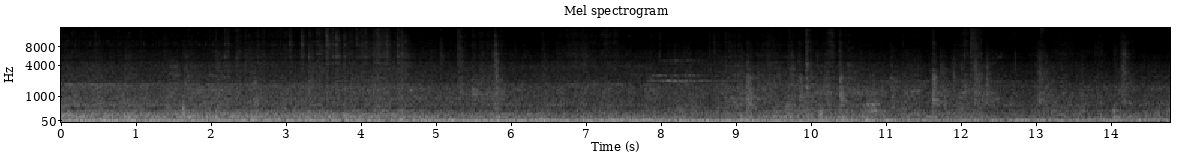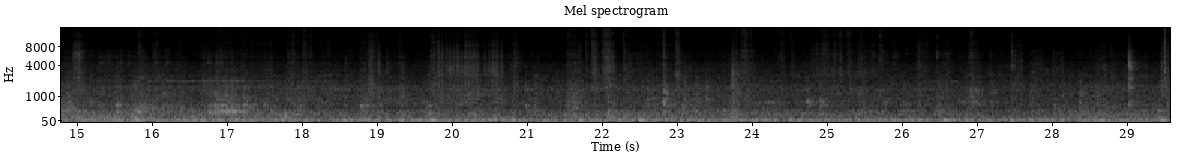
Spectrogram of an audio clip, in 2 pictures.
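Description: ChME3T diesel shunting locomotive passing at the head of a long freight train. The low rumble of its engine is strongest at first and fades over about the first ten seconds. After that the freight wagons roll by with a steady rolling noise and repeated clicks and knocks of wheels over the rail joints.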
